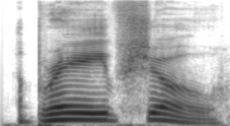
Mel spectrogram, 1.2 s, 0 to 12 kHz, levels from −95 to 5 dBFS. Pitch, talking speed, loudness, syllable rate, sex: 145 Hz, 155 wpm, -15 LUFS, 4.1 syllables/s, male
